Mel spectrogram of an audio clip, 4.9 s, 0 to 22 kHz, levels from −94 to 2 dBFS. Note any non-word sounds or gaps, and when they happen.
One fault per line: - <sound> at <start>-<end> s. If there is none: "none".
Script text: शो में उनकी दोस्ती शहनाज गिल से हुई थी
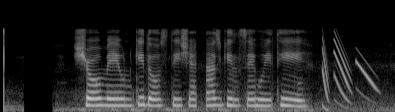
- dropout at 2.4-2.6 s
- chirp at 4.0-4.8 s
